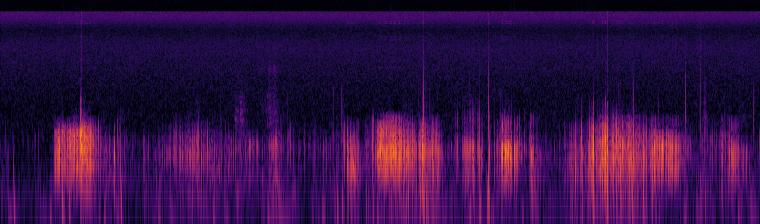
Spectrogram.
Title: くしゃみ入り本日の空腹音🤧/Today’s hungry sounds (with sneezing🙇‍♀️)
